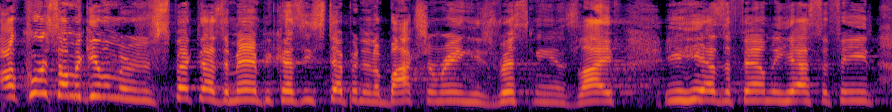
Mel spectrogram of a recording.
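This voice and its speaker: With noticeable background noise behind him, an animated man with an American accent talks at a very fast pace in an extremely high pitch. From United States. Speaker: boxer. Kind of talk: heated debate.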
